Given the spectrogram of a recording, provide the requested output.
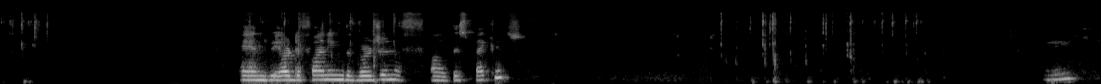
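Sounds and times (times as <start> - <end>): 
crisp keystrokes on a computer keyboard: 0.0 - 0.5, 2.5 - 4.1, 7.1 - 9.4
speech: 2.4 - 5.3.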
